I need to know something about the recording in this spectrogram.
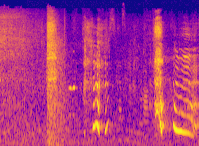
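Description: A young woman sobs.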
